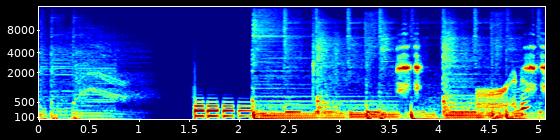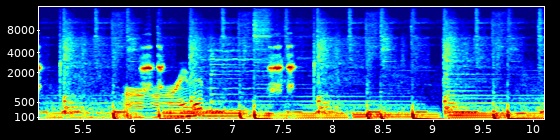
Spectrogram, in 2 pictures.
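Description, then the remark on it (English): Loud frog croaking: one opening call, a brief pause, then a dense, continuous run of rhythmic croaks and throaty trills with no talking. “Ribbit.”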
